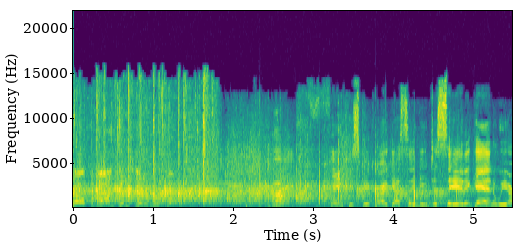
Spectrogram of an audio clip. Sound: applause

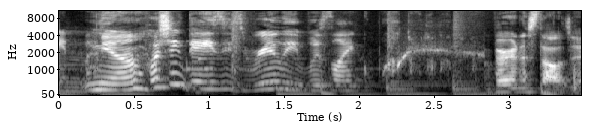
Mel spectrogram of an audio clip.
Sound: whistles

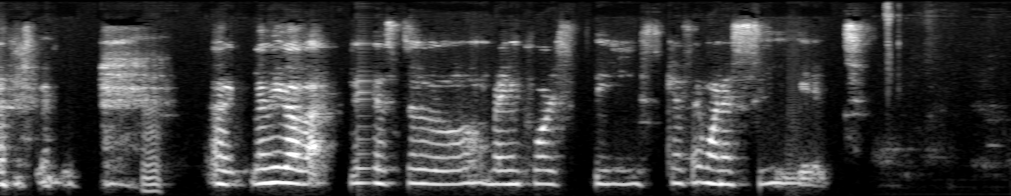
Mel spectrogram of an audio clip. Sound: chuckles

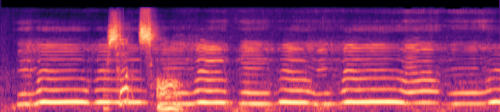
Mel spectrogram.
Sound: hums

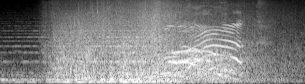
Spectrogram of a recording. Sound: screaming

